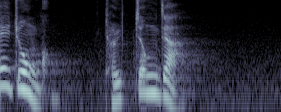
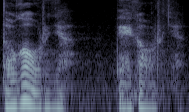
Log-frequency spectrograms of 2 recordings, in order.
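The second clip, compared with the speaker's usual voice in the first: low, hushed question; subdued, solemn challenge; quiet questioning; 8 semitones lower, 9 dB quieter than usual. Acted. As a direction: ask softly and low, as God to Jonah. Acts God questioning Jonah softly.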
